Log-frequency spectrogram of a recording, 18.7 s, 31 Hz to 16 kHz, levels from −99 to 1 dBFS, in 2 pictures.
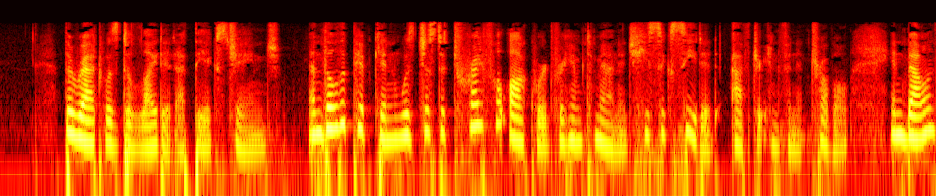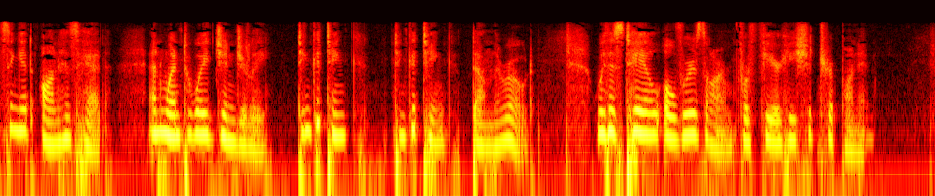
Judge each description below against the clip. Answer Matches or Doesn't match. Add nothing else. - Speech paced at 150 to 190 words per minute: Matches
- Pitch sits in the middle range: Doesn't match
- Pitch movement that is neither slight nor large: Matches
